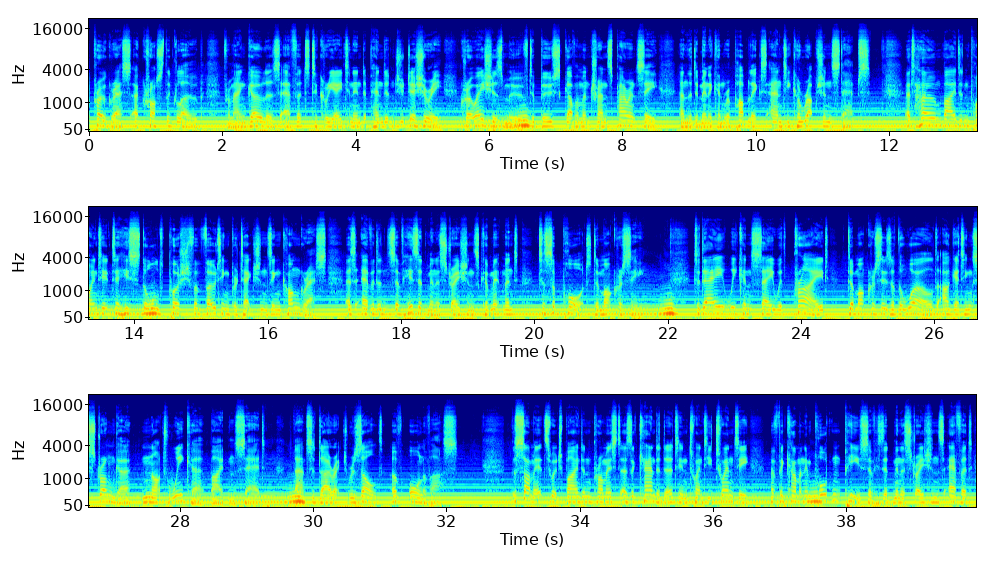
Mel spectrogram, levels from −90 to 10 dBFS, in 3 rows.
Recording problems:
electrical hum; loud; throughout; 60 Hz, 7 dB below the speech

